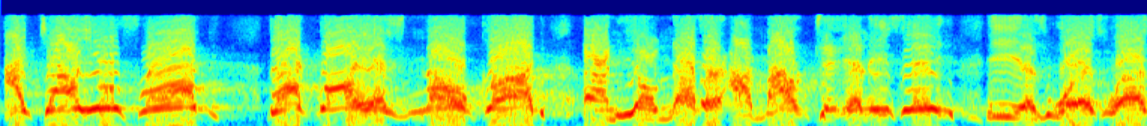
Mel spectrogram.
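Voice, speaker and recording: Shouting in a put-on character voice at a fairly slow pace, the speaker is heard over loud background noise. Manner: ranting, scolding.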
